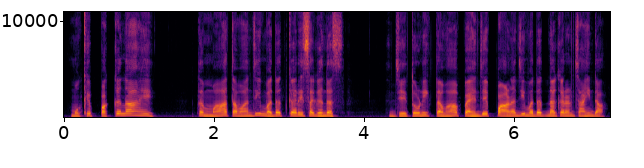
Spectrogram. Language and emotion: Sindhi, disgusted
